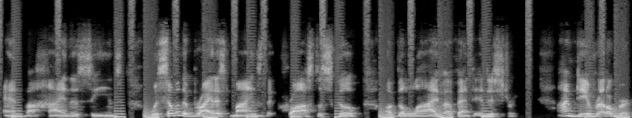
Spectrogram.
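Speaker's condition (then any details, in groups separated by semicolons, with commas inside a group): No condition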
